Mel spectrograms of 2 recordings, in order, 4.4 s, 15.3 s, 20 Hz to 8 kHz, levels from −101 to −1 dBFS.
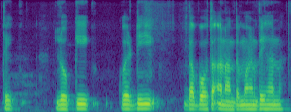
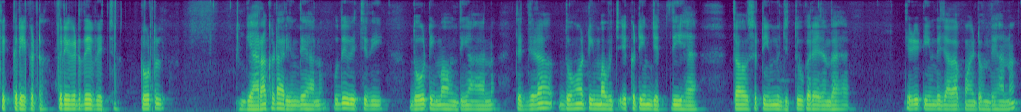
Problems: background sounds at intervals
